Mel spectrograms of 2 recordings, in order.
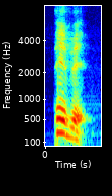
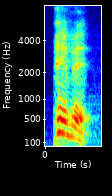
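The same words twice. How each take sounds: The two takes are said the same way.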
